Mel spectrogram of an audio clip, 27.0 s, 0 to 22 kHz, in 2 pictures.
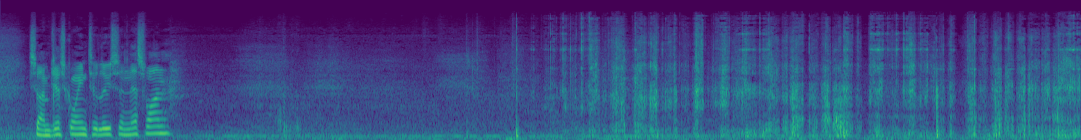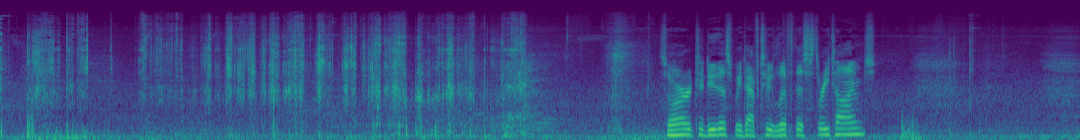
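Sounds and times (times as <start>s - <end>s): shingle scraping and rubbing: 3.2s - 4.2s, 5.6s - 20.3s.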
